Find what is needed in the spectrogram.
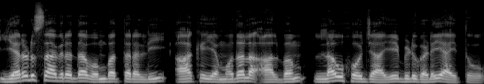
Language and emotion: Kannada, neutral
